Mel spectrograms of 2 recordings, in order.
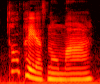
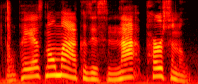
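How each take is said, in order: First: Said in the usual way. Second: Firmer, stressed repeat of "Don't pay us no mind"; emphatic repeat. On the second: Real, not acted. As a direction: lean into mind and insist.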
